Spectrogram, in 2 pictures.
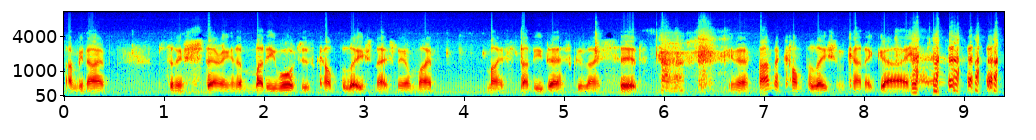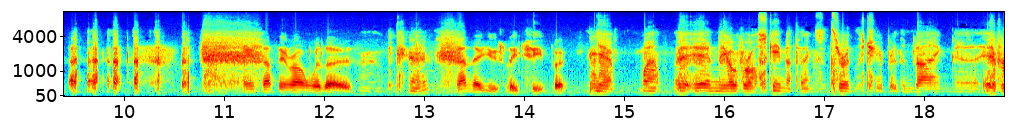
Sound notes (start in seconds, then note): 8.3 laughs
